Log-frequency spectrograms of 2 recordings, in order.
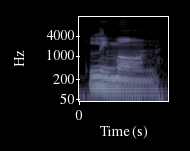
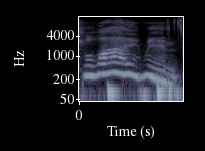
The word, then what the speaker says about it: Limon: And the first time I saw it, I literally pronounced limon, and my friend just goes like, "Where the heck is that?" – Because there's an accent over the O. – And so I'm just like, it just says Limon. And she goes, no, it's Lyman.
